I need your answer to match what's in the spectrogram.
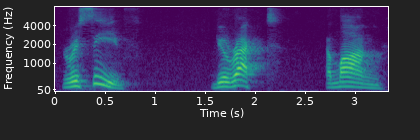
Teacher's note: the stress is on the second syllables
